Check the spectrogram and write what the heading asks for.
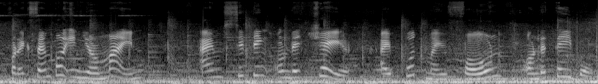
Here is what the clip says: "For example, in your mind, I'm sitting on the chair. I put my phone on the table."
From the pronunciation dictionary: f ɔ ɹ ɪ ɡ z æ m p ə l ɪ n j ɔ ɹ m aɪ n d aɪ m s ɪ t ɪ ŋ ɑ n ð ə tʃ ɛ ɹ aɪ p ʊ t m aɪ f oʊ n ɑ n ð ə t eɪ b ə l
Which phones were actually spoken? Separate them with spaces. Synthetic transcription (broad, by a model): f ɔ ɹ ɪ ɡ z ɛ m p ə l ɪ n j ɔ ɹ m aɪ n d aɪ m s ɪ t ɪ ŋ ɑ n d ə tʃ ɛ ɹ aɪ p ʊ t m aɪ f oʊ n ɑ n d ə t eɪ b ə l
